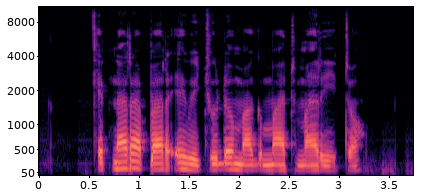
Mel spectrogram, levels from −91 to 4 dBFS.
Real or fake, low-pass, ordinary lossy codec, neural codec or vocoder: real; none; none; none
